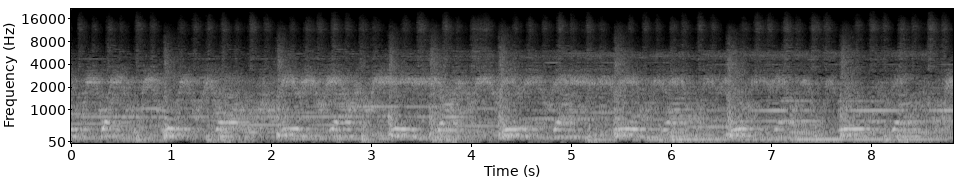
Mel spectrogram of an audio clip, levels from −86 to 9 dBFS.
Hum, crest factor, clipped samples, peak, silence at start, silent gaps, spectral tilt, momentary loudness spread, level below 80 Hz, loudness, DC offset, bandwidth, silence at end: none; 16 dB; under 0.1%; -4 dBFS; 0 s; none; -7 dB/octave; 4 LU; -42 dBFS; -20 LUFS; under 0.1%; 16.5 kHz; 0 s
